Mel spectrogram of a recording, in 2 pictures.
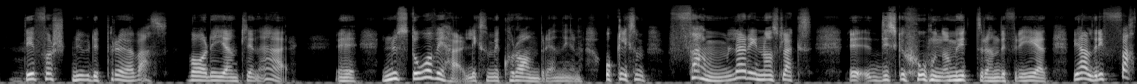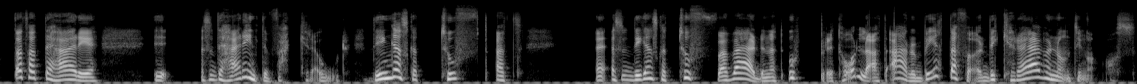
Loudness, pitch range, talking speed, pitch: -19 LUFS, 165-240 Hz, 175 wpm, 205 Hz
